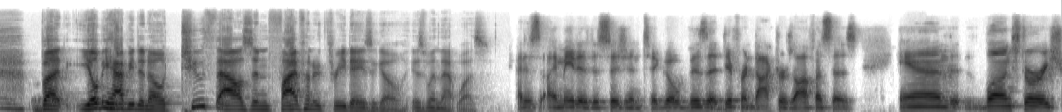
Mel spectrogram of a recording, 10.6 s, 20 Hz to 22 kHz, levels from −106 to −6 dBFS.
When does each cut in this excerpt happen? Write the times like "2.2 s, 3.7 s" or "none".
5.1 s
